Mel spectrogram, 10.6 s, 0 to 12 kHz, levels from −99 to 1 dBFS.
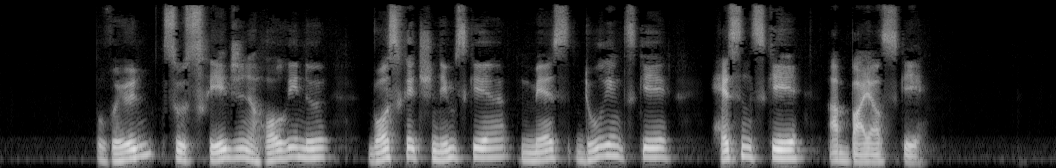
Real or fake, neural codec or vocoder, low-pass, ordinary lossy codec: fake; codec, 24 kHz, 1.2 kbps, DualCodec; 10.8 kHz; MP3, 48 kbps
